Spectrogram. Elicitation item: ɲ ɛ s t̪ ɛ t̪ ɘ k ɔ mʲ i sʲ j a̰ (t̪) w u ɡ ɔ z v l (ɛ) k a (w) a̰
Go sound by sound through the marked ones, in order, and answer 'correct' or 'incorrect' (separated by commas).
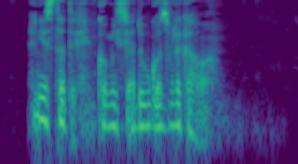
incorrect, correct, correct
